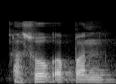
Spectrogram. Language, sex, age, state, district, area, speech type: Manipuri, male, 18-30, Manipur, Tengnoupal, rural, read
